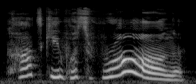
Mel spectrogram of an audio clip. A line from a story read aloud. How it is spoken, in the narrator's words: Mina pleaded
